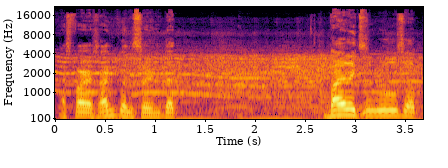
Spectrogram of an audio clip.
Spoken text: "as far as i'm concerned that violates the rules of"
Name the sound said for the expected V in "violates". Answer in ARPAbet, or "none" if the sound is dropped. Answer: B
